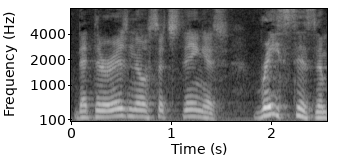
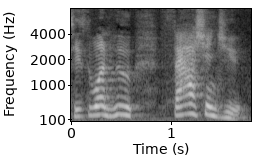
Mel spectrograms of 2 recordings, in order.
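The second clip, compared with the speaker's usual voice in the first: ordinary talk, nothing marked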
